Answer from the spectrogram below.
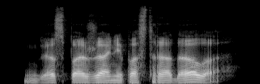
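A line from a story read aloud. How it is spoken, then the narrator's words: Low booming drone. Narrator (Russian): прогудел он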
